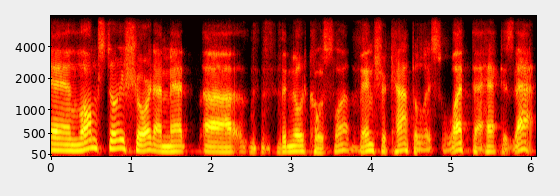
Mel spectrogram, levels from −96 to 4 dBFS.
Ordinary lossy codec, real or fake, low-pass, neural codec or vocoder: Opus, 16 kbps; fake; 7.2 kHz; codec, 32 kHz, 1.9 kbps, SNAC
